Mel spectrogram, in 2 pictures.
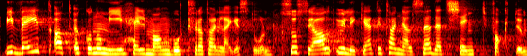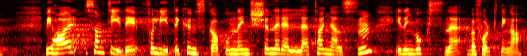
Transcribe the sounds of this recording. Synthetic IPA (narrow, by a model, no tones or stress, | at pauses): ʋɪʋeɪt̪ʰɑt̪ʰœkʊnʊmiːhɛɪlmɑŋbʊʈːfɾɑt̪ʰɑnlɛ̰ɡəst̪ṵːɳsʊsɪɑːlʔʉːliːkheːt̪ɪt̪ʰɑɲəlsəd̪ɛɾɛt̪çɛɲt̪fɑkt̪ʉm | ʋɪɦɑɾsɑmt̪ʰiːd̪ɪfɔɭiːt̪əkʰʉnskɑːpɔmd̪ɛnʂɛnəɾɛlːət̪ʰɑɲəlsn̩ɪd̪ɛnʋɔksnəbəfɔlknɪŋɑ̰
